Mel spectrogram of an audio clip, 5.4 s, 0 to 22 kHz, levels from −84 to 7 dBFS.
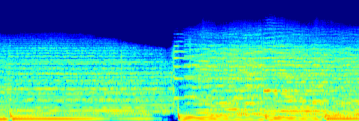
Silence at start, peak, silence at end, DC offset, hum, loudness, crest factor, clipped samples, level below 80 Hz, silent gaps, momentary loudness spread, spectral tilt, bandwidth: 0 s; -6 dBFS; 0 s; under 0.1%; none; -20 LUFS; 14 dB; under 0.1%; -32 dBFS; none; 7 LU; -6 dB/octave; 10 kHz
